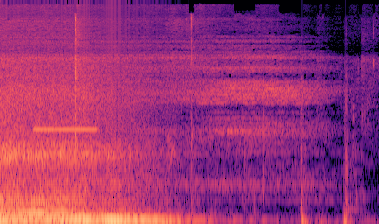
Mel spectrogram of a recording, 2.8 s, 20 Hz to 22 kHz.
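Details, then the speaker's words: 1995 GSR project: the starter cranks strong, quick and even at about four turns a second and winds down cleanly. This is after new wires and a washer were added at the starter; before, the wire overheated and it dragged as if the battery were low. Normal cranking. "We added that washer to that starter, and then finally it cranks. It cranks over good too."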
